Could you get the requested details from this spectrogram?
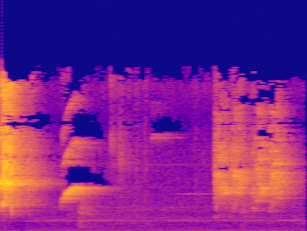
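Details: Two pet lovebirds give a sharp high chirp, a short upward-bending squeak, then a buzzy, scratchy burst of chatter after a pause; quiet background hum.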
